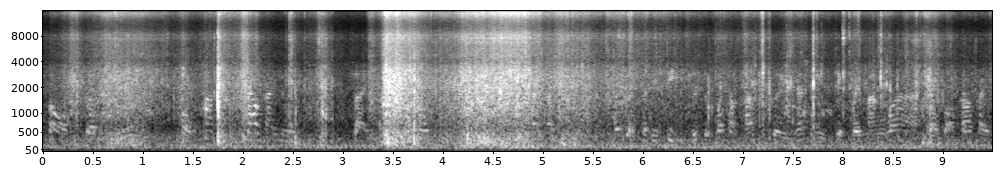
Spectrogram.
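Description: Leaves rustle and crackle close by.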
